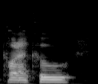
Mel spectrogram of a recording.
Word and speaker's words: Kotaku: Kotaku, yeah, that's how you pronounce it, the Los Angeles Times, New York Times, Time.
